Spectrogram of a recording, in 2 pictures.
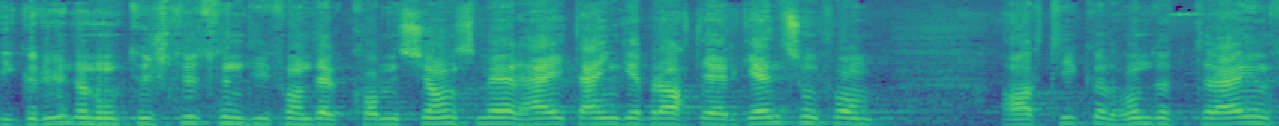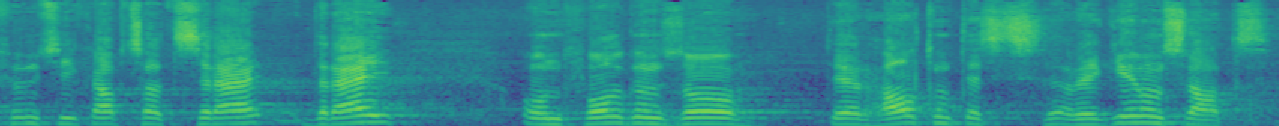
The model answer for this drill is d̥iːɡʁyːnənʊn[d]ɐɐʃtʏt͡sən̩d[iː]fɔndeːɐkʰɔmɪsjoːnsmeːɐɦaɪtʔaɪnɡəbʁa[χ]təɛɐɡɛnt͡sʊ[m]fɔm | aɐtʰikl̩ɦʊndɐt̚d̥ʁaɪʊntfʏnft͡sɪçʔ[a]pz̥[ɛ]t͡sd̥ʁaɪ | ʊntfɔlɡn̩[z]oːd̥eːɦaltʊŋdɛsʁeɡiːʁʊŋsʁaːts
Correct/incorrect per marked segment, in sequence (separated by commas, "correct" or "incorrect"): incorrect, correct, correct, incorrect, correct, incorrect, correct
